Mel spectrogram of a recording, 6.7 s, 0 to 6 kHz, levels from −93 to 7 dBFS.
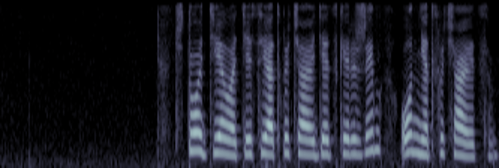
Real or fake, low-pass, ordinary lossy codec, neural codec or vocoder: real; 5.4 kHz; none; none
